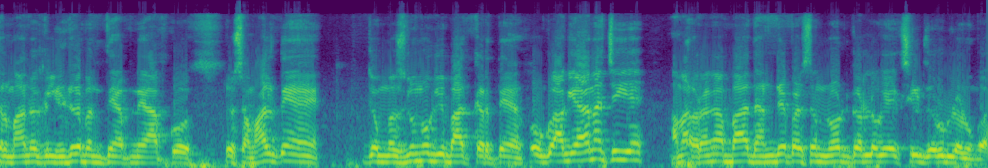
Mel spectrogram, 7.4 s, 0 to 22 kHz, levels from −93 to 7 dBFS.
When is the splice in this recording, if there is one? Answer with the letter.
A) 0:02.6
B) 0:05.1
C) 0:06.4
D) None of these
B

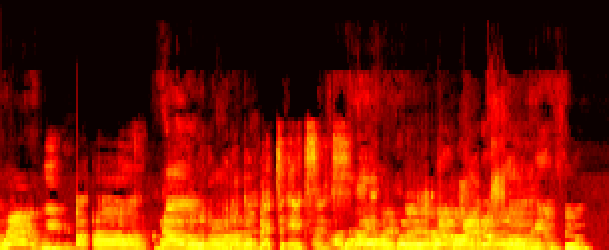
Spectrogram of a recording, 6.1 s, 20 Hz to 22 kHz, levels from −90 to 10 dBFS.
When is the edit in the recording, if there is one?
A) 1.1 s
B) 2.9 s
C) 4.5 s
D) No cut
A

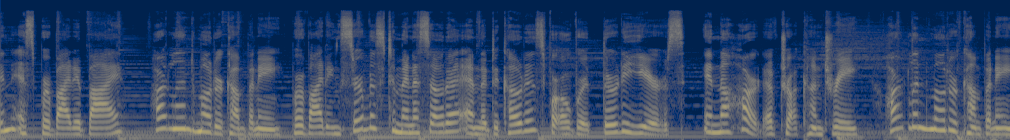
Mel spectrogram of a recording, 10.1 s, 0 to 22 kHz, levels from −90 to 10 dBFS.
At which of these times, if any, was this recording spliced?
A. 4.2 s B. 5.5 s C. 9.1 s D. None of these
D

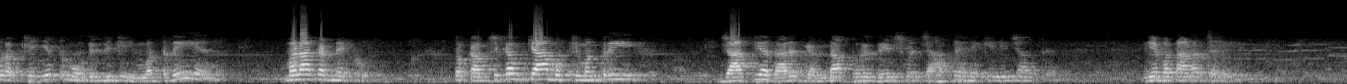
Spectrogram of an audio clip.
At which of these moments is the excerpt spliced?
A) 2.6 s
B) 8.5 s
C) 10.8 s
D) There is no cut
D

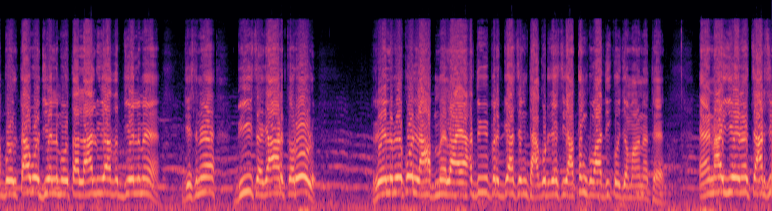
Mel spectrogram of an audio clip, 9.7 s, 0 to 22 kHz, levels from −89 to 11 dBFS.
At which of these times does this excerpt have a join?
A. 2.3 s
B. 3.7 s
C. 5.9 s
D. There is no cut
C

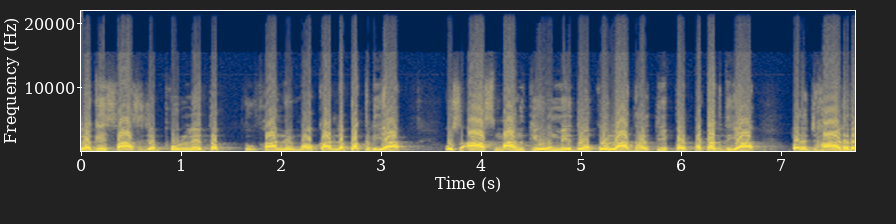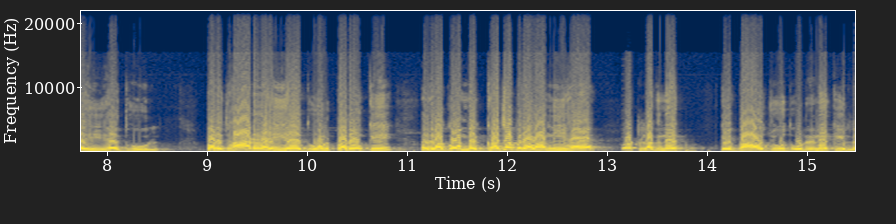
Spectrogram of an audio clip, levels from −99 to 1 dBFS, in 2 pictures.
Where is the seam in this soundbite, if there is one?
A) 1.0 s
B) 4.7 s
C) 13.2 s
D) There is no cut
C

